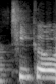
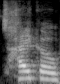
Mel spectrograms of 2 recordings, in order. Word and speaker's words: Tycho: is called Tycho or Tico if I've heard it pronounced - but I like to think of it it's Tycho kind of like the Dutch astronomer Tycho Brahe call it what you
